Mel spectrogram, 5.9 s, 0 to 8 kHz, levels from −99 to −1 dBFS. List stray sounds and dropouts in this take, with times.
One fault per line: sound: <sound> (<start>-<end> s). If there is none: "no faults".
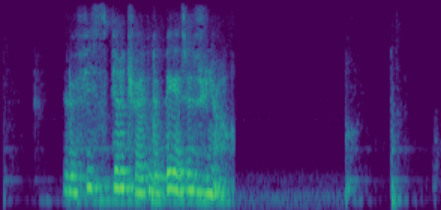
no faults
